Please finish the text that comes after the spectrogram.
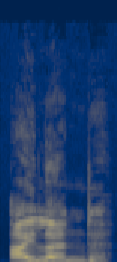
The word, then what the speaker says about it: island: The island is green. The island is green. Island. We don't pronounce the S.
